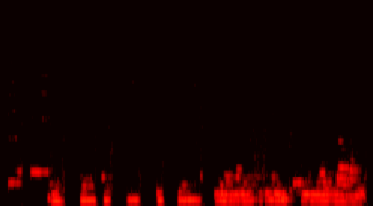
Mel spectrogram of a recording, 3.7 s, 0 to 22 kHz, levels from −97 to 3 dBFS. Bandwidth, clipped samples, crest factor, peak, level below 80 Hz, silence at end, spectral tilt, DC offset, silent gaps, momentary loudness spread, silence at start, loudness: 7.4 kHz; under 0.1%; 14 dB; -48 dBFS; under -90 dBFS; 0.05 s; -10 dB/octave; under 0.1%; 0.24-0.30 s, 0.66-0.80 s, 1.13-1.27 s, 1.42-1.56 s, 1.66-1.78 s, 2.04-2.14 s; 6 LU; 0.1 s; -63 LUFS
